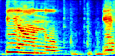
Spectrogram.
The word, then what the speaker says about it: piano: Quando eu tenho, por exemplo, piano, se escreve com O, mas tem som de U, tá?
